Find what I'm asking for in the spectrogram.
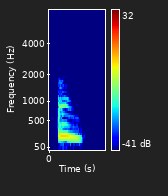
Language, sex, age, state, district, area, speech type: Manipuri, female, 45-60, Manipur, Imphal East, rural, conversation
